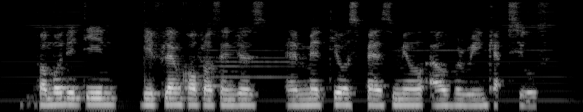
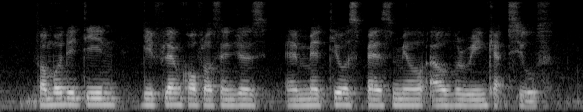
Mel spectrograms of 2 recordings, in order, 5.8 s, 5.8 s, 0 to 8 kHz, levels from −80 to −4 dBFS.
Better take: second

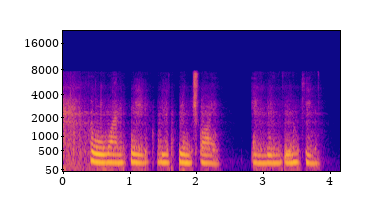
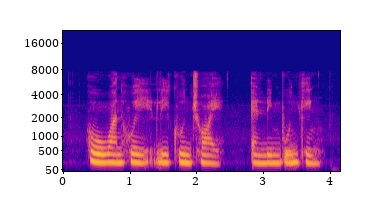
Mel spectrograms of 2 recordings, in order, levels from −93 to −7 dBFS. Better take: second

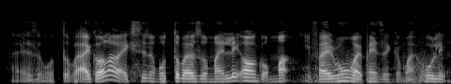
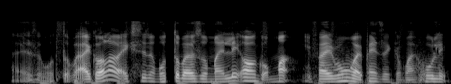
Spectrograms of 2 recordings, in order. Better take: first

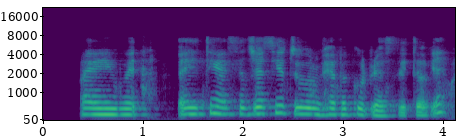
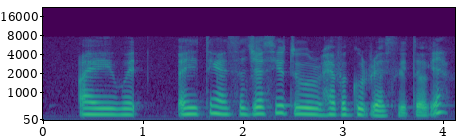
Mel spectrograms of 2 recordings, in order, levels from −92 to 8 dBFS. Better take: second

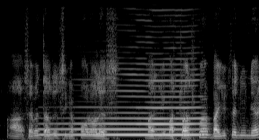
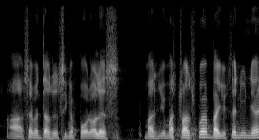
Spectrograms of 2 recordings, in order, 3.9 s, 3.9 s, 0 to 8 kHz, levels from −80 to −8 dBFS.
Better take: second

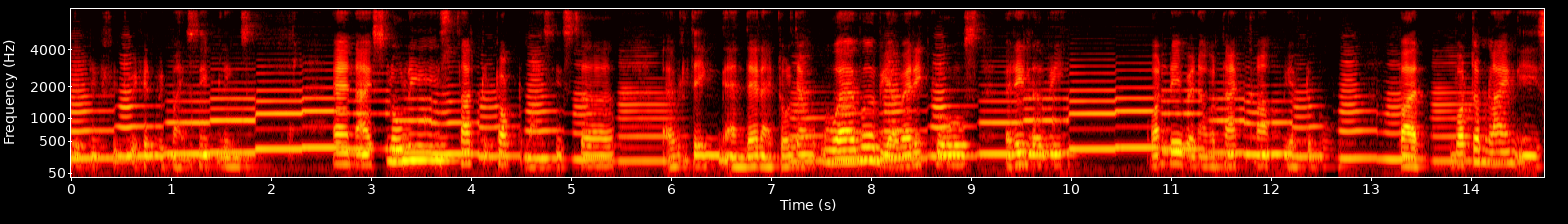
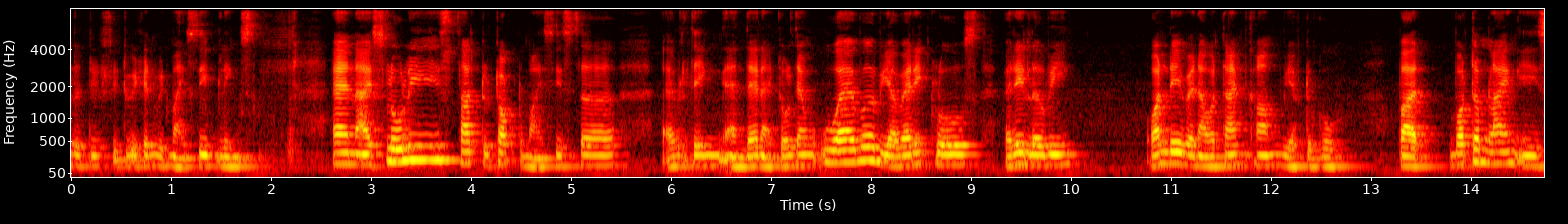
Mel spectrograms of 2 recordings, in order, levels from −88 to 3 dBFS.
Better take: second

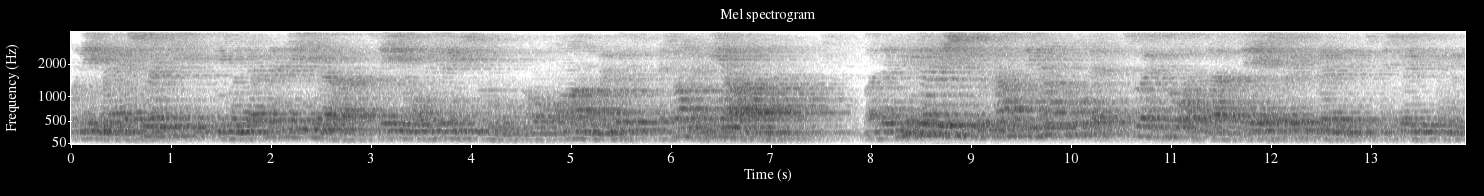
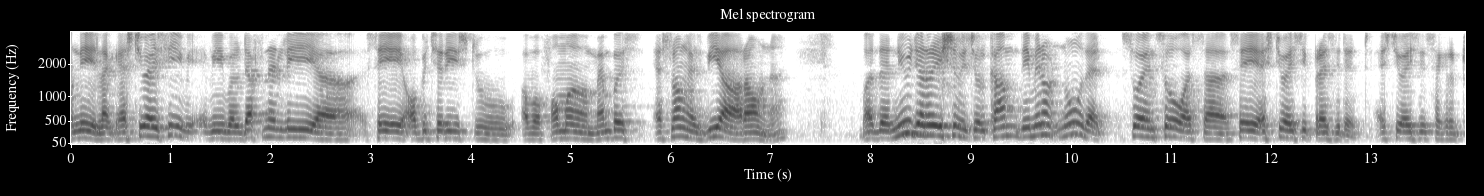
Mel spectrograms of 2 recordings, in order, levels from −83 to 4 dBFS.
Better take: second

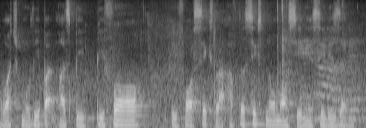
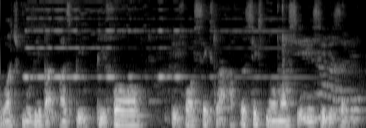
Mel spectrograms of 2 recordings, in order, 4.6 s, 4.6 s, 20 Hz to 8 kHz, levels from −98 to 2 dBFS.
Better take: first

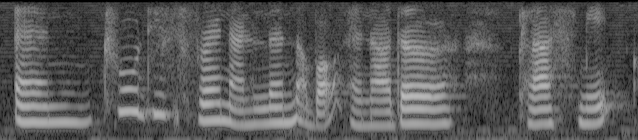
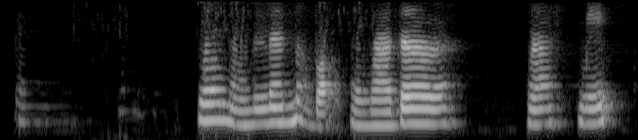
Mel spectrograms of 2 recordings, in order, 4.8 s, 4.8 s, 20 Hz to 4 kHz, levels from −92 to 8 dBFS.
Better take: first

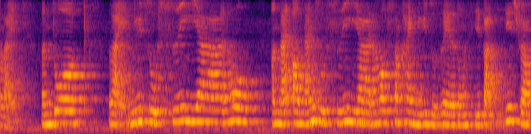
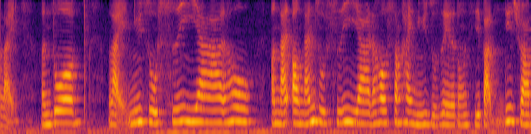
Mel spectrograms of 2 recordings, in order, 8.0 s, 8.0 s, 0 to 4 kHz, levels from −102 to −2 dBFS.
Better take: second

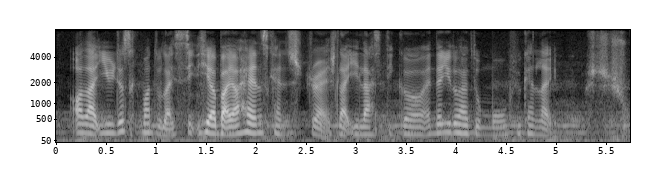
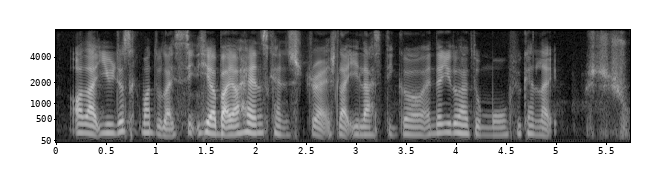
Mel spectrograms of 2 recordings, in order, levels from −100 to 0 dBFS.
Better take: second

